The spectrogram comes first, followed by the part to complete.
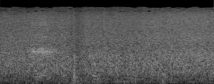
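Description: Steady hiss and rumble of wind on the microphone.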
